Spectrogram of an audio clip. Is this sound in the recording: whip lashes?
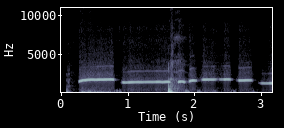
no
